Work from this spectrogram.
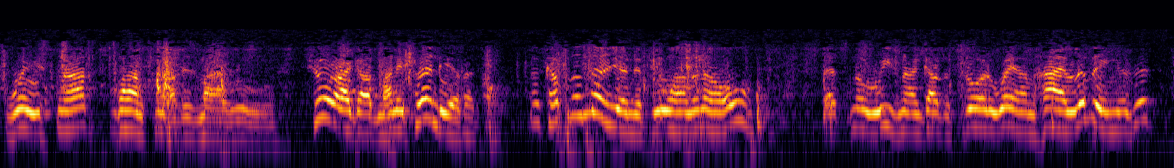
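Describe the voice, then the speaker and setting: Crabby suspicious rich old man, high voice, blustery, old radio show, muffled and noisy. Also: expressive, a little fast. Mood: crabby, insistent. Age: older. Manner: irritable, blustering, hectoring. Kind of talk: 1960s radio drama acting.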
